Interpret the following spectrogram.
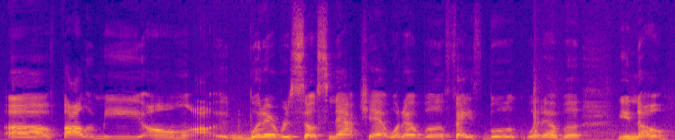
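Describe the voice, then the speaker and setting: A woman's voice: medium pitch, level tone, unhurried, a bit bright, a little hiss or hum. A woman nurse, talking casually to her viewers in a chatty, folksy way with many fillers. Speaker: nurse vlogger. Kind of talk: casual informational vlog.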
